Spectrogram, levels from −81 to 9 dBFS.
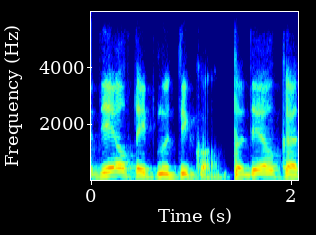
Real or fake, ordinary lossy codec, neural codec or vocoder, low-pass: fake; Opus, 32 kbps; vocoder, 22.05 kHz, 80 mel bands, WaveNeXt; 5.4 kHz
